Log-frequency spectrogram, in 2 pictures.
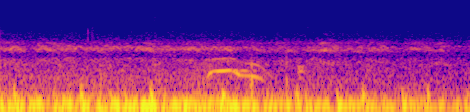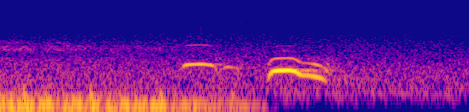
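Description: Three low, arched bird calls, the last one the loudest, over a low wind rumble that cuts off suddenly about seven and a half seconds in.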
